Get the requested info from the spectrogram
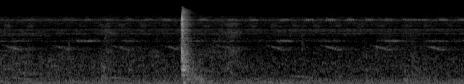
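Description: Insects chirping: a steady high buzz with repeated short falling chirps. A single sharp click about two seconds in is the loudest sound.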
